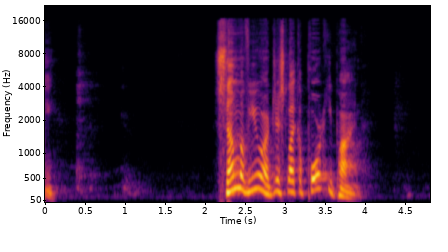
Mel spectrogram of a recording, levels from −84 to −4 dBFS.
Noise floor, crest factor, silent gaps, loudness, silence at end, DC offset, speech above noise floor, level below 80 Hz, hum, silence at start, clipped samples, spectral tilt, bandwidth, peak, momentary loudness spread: -67 dBFS; 22 dB; none; -19 LUFS; 0.9 s; under 0.1%; 49 dB; -64 dBFS; none; 0 s; under 0.1%; -4.5 dB/octave; 17 kHz; 0 dBFS; 13 LU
